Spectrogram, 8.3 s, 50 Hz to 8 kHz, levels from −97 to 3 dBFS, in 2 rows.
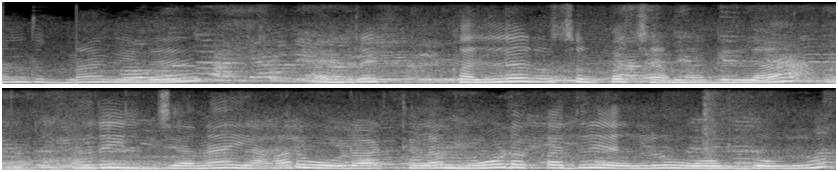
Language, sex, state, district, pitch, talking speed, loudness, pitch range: Kannada, female, Karnataka, Chamarajanagar, 265 Hz, 160 wpm, -13 LUFS, 240-285 Hz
